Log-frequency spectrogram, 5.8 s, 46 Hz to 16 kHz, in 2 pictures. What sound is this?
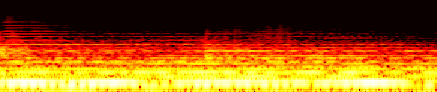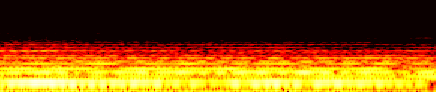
Analogue Pt1 13-4
analogue ringmod with a juno 106 sound as external carrier
percussive, ringmod, drone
